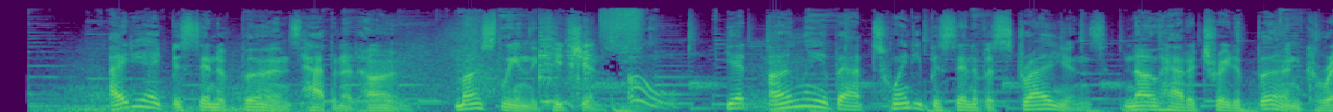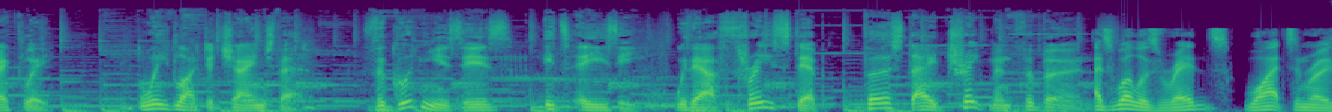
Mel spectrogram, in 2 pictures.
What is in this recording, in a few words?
corporate; EM Voices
